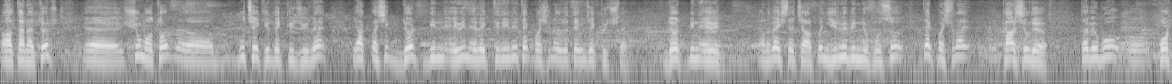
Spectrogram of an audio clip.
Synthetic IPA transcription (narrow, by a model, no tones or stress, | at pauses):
alʲt̪ʰaɾnat̪ʰøɾ | ʃumo̞t̪ʰo̞ɾ | but͡ʃʰe̞cilʲd̪ɛc̚ɟyd͡ʒyjlʲɛ | jaklˠaʃɯk̚d̪øɾt̪̚bine̞vine̞lʲɛc̚t̪ʰɾiːnit̪ʰɛc̚baʃɯnaøːɾet̪ʰebilʲed͡ʒɛc̚ɟyt͡ʃlʲɛ | d̪øɾt̪̚bine̞vin | anubɛʃlɛt͡ʃʰaɾpɯnjiɾmibinːyfuːsu | t̪ʰɛc̚baʃɯna | kʰaɾʃɯlˠɯjo̞ | t̪ʰabiːbupʰo̞ɾt̪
